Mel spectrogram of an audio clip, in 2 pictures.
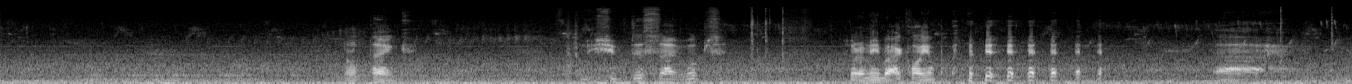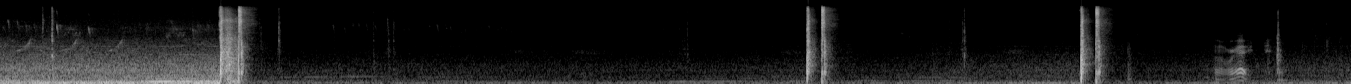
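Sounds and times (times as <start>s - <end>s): nail gun firing: 15.7s - 16.2s, 21.6s - 22.0s, 24.3s - 24.8s.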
